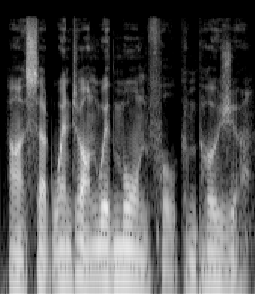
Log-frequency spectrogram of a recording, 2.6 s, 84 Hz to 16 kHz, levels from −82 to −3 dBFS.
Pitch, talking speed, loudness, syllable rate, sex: 85 Hz, 140 wpm, -18 LUFS, 4.7 syllables/s, male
